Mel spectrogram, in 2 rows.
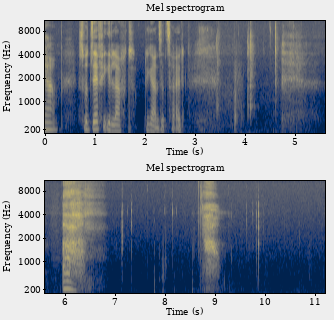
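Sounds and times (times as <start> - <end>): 
speech: 0.0 - 4.0, 6.0 - 6.4
wet mouth clicks and gulps of someone taking a sip of a drink: 7.1 - 8.8.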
